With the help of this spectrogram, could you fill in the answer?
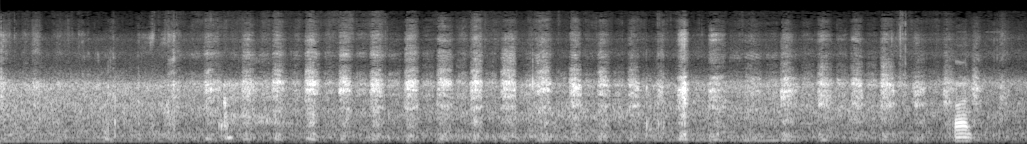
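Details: Jack Russell Terrier named Bruno panting rhythmically, quick breathy puffs repeated about three times a second in a steady run, with a soft voice heard briefly and a short squeak near the end.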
